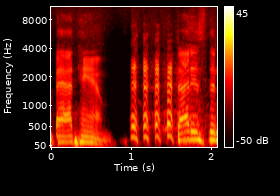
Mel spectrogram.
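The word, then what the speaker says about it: Badham: Dracula one time why why are you mispronouncing his name his name is John badam that is the name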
